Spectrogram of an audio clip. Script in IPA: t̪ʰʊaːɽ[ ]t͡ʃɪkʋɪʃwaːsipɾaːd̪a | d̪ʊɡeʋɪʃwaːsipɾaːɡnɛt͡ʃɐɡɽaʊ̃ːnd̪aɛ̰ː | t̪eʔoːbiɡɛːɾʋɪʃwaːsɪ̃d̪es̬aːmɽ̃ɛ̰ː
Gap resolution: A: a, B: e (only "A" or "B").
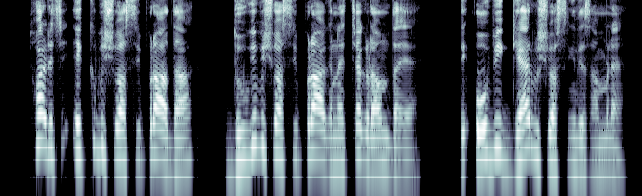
B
